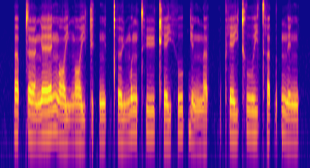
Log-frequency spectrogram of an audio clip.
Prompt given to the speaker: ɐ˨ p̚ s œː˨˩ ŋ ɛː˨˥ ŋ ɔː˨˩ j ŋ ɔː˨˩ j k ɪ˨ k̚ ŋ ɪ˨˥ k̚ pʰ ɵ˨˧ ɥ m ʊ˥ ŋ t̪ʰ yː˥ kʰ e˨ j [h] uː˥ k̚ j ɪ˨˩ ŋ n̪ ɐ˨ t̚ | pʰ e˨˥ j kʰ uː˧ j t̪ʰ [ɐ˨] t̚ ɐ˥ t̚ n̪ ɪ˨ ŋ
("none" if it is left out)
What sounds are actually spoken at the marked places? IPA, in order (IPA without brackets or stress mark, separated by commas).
h, ɐ˨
